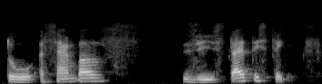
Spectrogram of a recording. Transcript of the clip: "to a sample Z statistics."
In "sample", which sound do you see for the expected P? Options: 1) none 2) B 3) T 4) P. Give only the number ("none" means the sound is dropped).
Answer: 2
